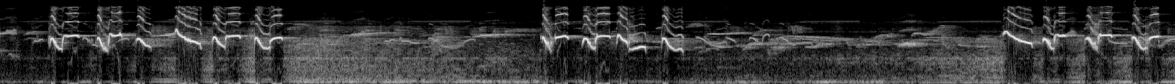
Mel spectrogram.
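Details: Morning magpie-robin lure recording: three bursts of loud, ringing, down-slurred whistles, each of six to eight notes, separated by quiet twittering subsong.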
